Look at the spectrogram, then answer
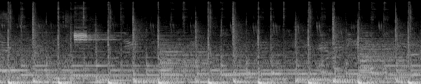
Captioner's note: crowd chattering; horn honking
